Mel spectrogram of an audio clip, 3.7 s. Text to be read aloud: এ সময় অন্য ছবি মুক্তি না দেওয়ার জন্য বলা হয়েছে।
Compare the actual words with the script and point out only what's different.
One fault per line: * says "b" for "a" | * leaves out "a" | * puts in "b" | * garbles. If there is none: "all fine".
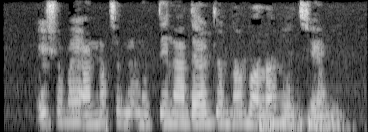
all fine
